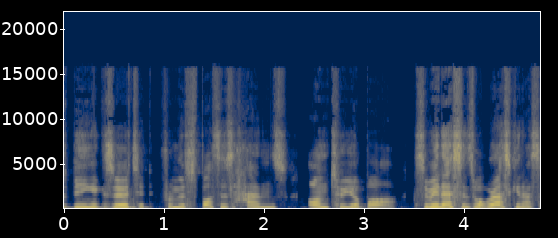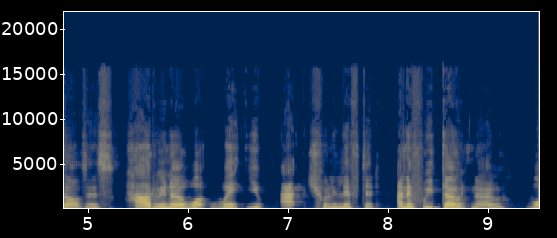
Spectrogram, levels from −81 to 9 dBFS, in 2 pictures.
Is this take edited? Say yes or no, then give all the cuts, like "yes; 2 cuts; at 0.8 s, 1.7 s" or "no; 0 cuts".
yes; 5 cuts; at 0.9 s, 2.3 s, 3.4 s, 5.3 s, 8.0 s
